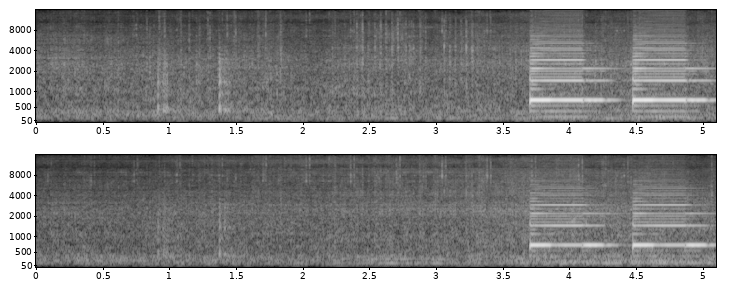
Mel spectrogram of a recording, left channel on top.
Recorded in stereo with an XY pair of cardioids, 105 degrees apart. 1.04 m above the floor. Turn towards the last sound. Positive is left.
turn(degrees=45)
